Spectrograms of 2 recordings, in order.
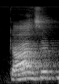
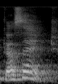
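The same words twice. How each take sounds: First: cassette with कै high and loud; wrong first-syllable stress. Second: cassette with सेट stressed; short कै, lean on सेट in cassette; stress on last syllable. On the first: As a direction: punch कै at the start of cassette. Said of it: "कै पर न जोर दे करके". (Cassette में कै पर ज़ोर) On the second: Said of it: "सेट पर देंगे". (कैसेट में सेट पर ज़ोर) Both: Shown as a demonstration.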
